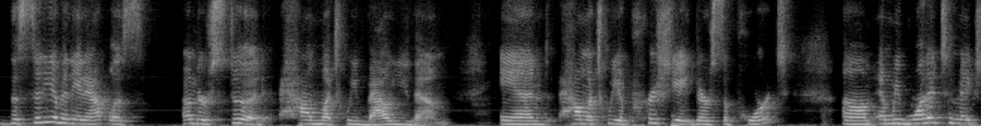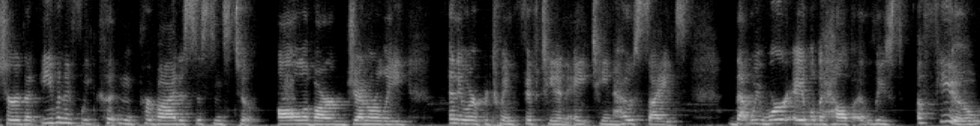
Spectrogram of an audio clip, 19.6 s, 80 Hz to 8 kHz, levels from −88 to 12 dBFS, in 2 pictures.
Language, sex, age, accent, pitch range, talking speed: English, female, 40-59, American, 195-235 Hz, 160 wpm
